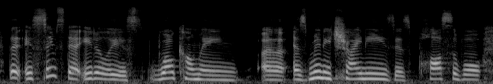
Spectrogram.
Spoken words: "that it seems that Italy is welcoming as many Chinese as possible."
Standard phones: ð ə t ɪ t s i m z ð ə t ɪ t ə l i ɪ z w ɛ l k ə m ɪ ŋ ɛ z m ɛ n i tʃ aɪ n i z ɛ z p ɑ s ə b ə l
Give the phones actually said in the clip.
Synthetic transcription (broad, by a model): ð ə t ɪ t s i m z ð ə t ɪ t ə l i ɪ z w ɛ l k ə m ɪ ŋ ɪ z m ɛ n i tʃ aɪ n i z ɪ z p ɑ s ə b l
